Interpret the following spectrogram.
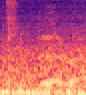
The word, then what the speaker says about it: Kibera: Kibera, yes.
